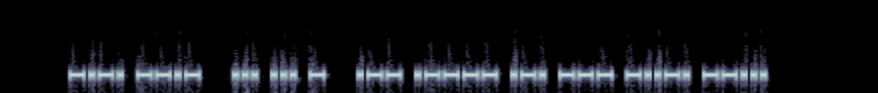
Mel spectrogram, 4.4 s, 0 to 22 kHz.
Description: Morse code, heard as a keyed tone, about 52 wpm, 690 Hz. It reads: CQ SST W1RO/7
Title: K1USN SST QSO Practice - 50wpm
